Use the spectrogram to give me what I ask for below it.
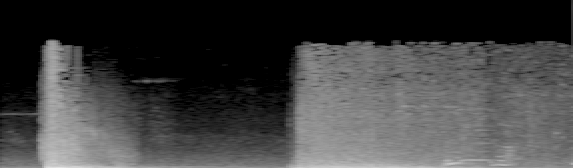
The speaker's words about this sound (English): Oh! Shit, you shot me!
